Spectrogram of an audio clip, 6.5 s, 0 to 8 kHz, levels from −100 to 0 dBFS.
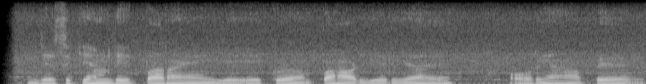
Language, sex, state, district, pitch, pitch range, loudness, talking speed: Hindi, male, Chhattisgarh, Rajnandgaon, 105 Hz, 105-115 Hz, -28 LUFS, 140 wpm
